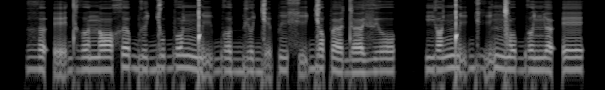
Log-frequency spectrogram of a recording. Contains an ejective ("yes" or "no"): no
